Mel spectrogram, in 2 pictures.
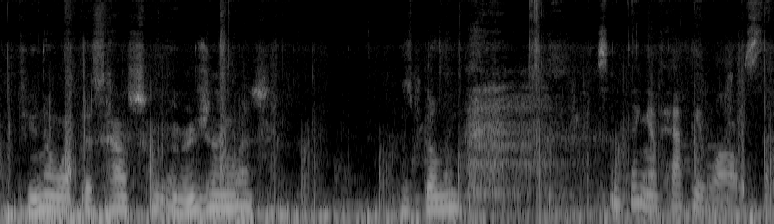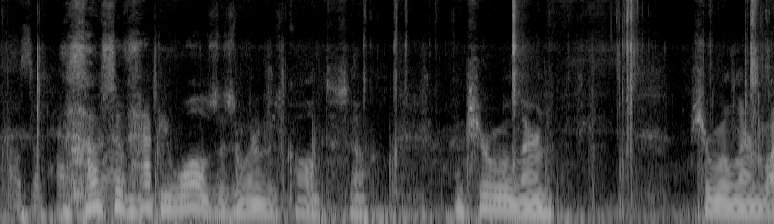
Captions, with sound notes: Do you know what this house originally was? This building? -[sigh] Something of happy walls. The House of Happy Walls. -The House of Happy Walls is what it is called, so I'm sure we'll learn- I'm sure will learn why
